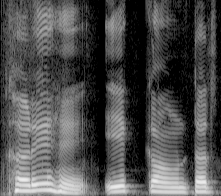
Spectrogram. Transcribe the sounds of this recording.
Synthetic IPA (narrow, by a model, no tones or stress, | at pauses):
kʰɐɽeɦɛ̃ | eːkːaːʊɳʈəɾ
